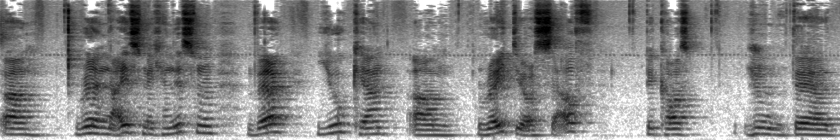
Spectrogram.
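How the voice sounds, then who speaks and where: Slow Austrian man with echo. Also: a little high. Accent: Austrian German. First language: German. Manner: hesitant, many fillers and restarts. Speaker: board game reviewer. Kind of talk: casual spoken review.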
